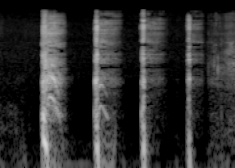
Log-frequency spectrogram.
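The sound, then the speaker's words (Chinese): A sick patient coughing repeatedly: four harsh, separate coughs at a steady pace, the first the strongest and the later ones slightly shorter, with no talk around them. “病人因为说得太猛，止不住连续咳嗽一阵。”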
